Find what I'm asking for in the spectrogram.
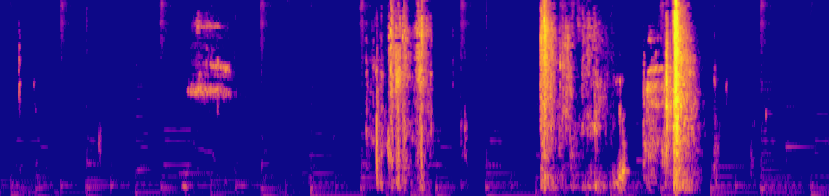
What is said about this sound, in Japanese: よいしょ。ちょっと洗濯機を回しますね。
